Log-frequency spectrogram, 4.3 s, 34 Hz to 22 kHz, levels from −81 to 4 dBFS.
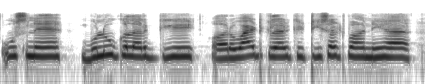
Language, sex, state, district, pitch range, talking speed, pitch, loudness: Hindi, female, Jharkhand, Palamu, 275-295 Hz, 170 wpm, 285 Hz, -15 LUFS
